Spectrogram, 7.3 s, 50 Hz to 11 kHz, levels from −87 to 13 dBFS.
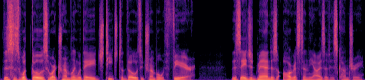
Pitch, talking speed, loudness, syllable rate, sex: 110 Hz, 220 wpm, -18 LUFS, 5.7 syllables/s, male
